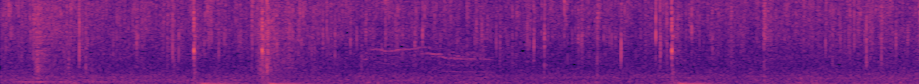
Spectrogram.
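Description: Soft game menu thuds sound as a selection changes.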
